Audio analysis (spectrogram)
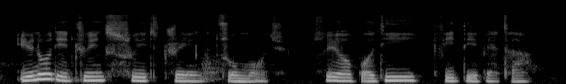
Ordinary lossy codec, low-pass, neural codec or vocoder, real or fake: none; none; vocoder, 22.05 kHz, 80 mel bands, Vocos; fake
